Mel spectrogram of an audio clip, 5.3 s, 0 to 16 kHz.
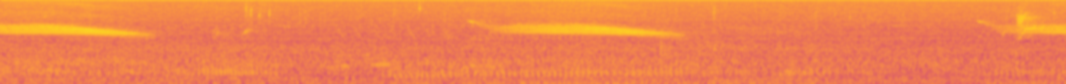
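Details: Hundreds of frogs mating in spring near Cow Tower on the Norwich riverside walk, 7 April 2013: a dense, low, purring chorus murmurs throughout, while a bird's bright descending whistles cut in three times above it.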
